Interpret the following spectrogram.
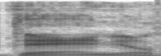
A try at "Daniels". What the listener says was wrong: Jaden Daniels with an S. No, you said Daniel, like Chase Daniel.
